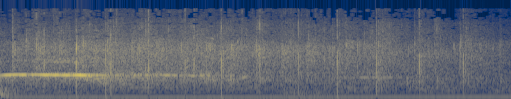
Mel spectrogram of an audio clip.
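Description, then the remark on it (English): An audience claps steadily for several seconds, applauding a doctor, the applause starting strong and slowly thinning out. A brief high whistle-like tone rings over the first second. “And he drove the show bus when needed, and that's, let's give a hand for the doctor,”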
